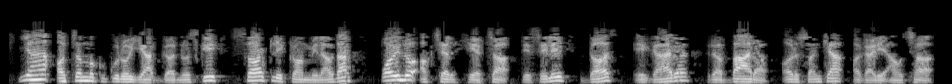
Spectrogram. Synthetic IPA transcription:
jʌɦãʔʌt͡sʌmːʌkokuɾojad̪̚ɡʌrnoskisʌrʈlekrʌmːilaw̃d̪a | pʌɦiloʔʌk̚t͡sʰʌrhert͡sʰʌt̪esʌjled̪ʌs | eɡaɾʌrʌbaɾʌʌɾusʌŋkʰjaʌɡaɽiʔa̰w̃t͡sʰʌ̰

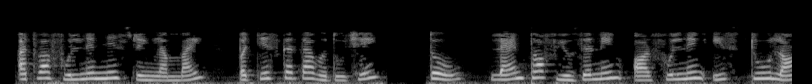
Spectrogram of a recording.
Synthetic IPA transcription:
ɐt̪ʰʋafʊlnẽːmnisʈɾɪ̃ŋɡlə̃mbaːipətːt͡ʃiːskəɾt̪aʋəd̪ʱut͡ʃʰe | t̪olɛ̃ɳɖt̪ʰɔːfʰjuːzəɾneːmɔːɾfʊlneːmɪzʈuːlɔ̃

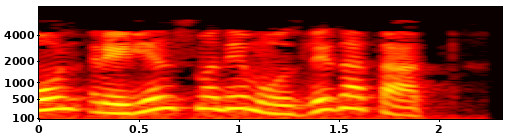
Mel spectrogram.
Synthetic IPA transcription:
onɾeɽijənsməd̪ʱːjemod͡zled͡zat̪at̪̚

